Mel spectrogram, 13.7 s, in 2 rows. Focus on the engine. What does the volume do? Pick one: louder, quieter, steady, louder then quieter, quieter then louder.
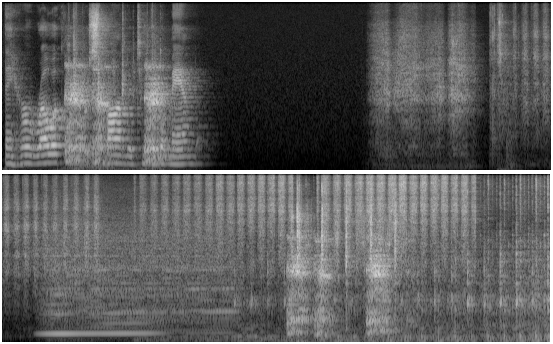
quieter then louder.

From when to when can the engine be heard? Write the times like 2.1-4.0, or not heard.
7.2-13.6.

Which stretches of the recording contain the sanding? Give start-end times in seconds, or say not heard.
4.5-12.8.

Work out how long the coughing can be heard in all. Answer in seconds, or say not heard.
3 s.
